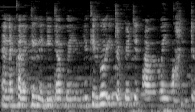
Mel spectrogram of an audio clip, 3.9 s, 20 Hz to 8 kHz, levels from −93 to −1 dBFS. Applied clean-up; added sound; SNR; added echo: classical method WPE with log-MMSE.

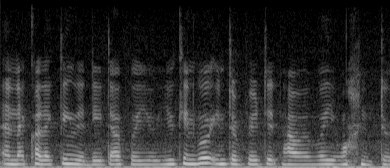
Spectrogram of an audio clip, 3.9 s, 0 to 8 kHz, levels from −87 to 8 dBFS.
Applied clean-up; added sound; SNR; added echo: none; none; none; none.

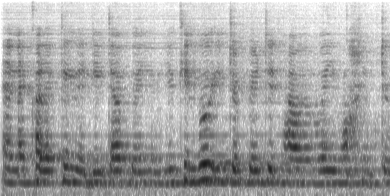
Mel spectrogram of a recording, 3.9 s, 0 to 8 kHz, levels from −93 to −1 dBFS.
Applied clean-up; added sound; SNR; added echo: neural separator model SepFormer DNS4.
